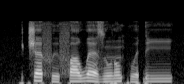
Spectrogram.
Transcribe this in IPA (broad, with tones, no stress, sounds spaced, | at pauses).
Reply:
t͡ʃ ɛ˦ f ɨ˨ f a˧ w ɛ˦˨ z ũ˧ ɾ ɔ̃˦ kʷ e˨ ɗ iː˧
